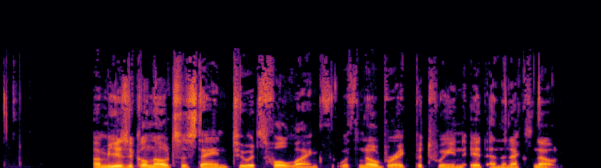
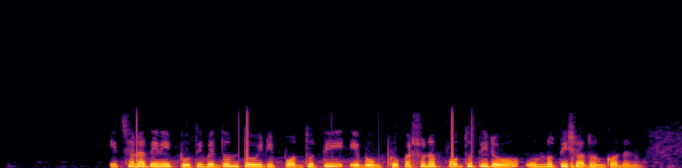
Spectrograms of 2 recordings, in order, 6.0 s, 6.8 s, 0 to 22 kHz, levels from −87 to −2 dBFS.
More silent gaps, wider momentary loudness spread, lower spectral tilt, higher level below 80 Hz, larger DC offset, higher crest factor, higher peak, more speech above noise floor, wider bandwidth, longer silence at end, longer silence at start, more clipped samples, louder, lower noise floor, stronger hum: first, 0.57-0.92 s vs none; first, 9 LU vs 6 LU; second, -4.5 dB/octave vs -8 dB/octave; about the same, -56 dBFS vs -54 dBFS; neither; about the same, 18 dB vs 14 dB; about the same, -2 dBFS vs -2 dBFS; second, 34 dB vs 62 dB; first, 15.5 kHz vs 7.2 kHz; about the same, 0.45 s vs 0.4 s; second, 0.05 s vs 1.1 s; neither; second, -20 LUFS vs -15 LUFS; second, -53 dBFS vs -76 dBFS; neither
